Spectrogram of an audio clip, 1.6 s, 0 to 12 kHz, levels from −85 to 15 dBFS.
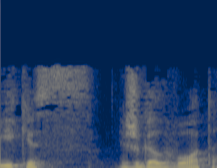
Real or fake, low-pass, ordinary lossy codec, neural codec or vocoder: fake; 7.2 kHz; MP3, 32 kbps; codec, 16 kHz, 1 kbps, X-Codec, HuBERT features, trained on LibriSpeech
